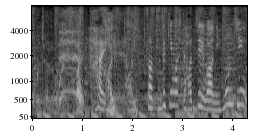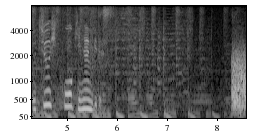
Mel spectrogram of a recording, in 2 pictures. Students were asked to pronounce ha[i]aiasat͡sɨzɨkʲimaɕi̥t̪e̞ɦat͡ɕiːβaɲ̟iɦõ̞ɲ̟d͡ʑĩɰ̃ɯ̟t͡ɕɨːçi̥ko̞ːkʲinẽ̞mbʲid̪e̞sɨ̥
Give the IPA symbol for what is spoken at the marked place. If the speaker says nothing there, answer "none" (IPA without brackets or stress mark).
i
